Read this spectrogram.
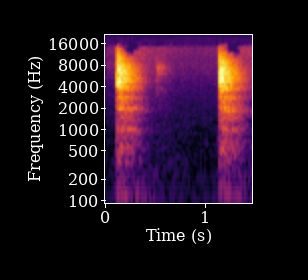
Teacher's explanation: So that means that I put my tongue in position for the T sound. That means I put my tongue on the ridge behind my upper teeth, like that, but I don't release. So I start the T, and to make the full T, I would have to release my tongue. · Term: full T sound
